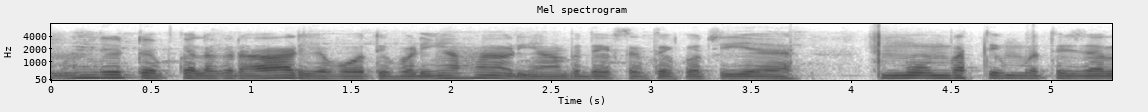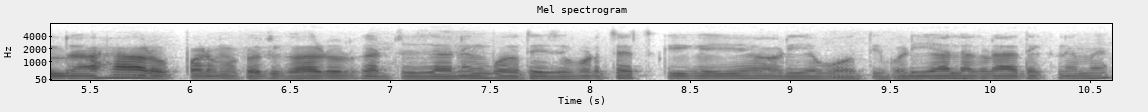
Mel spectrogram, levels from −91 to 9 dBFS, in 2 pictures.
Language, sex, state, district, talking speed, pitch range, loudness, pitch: Hindi, male, Bihar, Saharsa, 270 wpm, 110-130 Hz, -27 LUFS, 120 Hz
